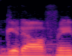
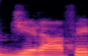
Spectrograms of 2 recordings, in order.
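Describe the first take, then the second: First: It starts with g and ends with a vowel. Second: It starts with j and ends with a vowel. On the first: "या गिराफे नहीं बोलना" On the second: "इसको जिराफे नहीं बोलना"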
